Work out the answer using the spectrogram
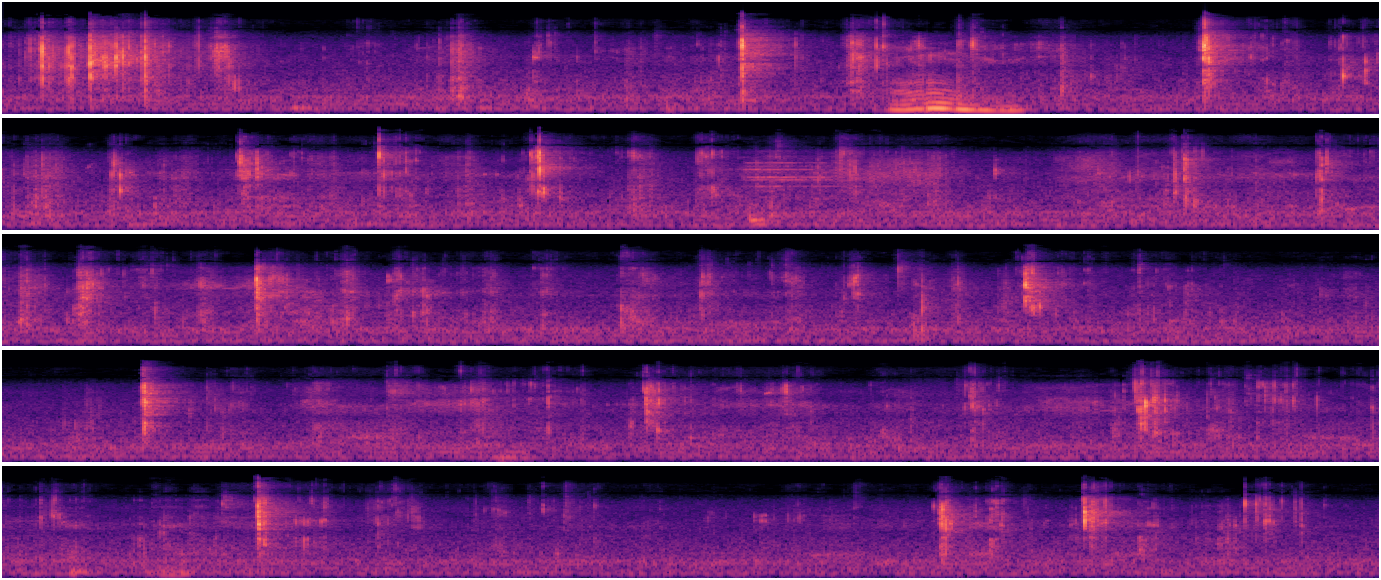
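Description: Close-up chewing of a collard green wrap: crisp bites into the leaf, then steady chewing with many irregular wet mouth clicks and lip smacks. A short hummed "mm" about three and a half seconds in.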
